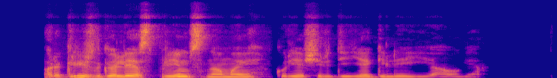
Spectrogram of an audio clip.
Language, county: Lithuanian, Klaipėda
